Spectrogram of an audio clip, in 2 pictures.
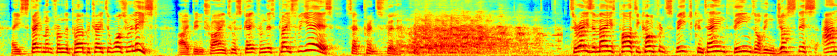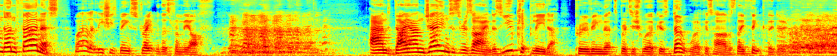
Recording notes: Episode 6 was recorded at the Comedy Lounge Tooting in front of a baying appreciative crowd. Episode 6 was recorded at the Comedy Lounge Tooting in front of a baying appreciative crowd.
